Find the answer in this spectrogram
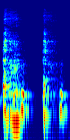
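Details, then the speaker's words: Two harsh cough bursts in quick succession from an adult with a flu-like illness and a week-long worsening cough triggered by throat itch; COVID test negative; cough. "school, and I have had this cough since I went to elevation night last week, Wednesday, and when I have a cough, it sticks with me forever, and it progressively gets worse"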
